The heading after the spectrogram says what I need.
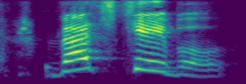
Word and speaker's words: vegetable: Vegetable. Vegetable. Vegetable. নির্ঝর। Vegetable. Vegetable. Vegetable. ভেজ না, ভেজ। উপরের দাঁত নিচের ঠোঁট, ভি উচ্চারণ।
